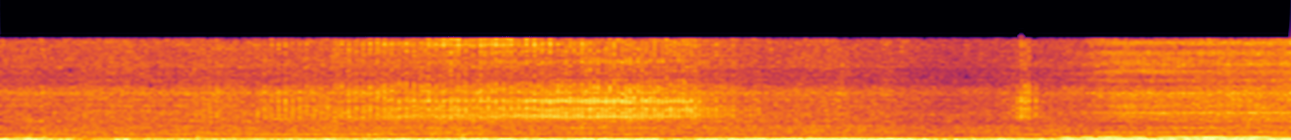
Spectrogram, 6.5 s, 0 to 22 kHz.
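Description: Kawasaki Ultra 310LX-S jet ski's supercharged four-cylinder engine running at low speed. A steady low drone carries a thin whine that drops out near the start and comes back slightly higher about five seconds in.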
